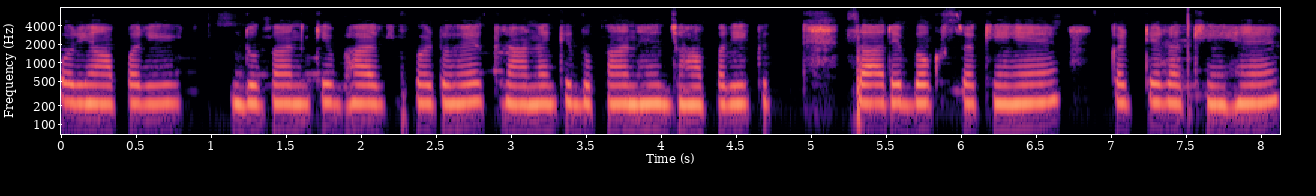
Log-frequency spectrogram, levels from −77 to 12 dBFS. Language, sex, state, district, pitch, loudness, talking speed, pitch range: Hindi, female, Uttar Pradesh, Jyotiba Phule Nagar, 220 Hz, -16 LUFS, 170 wpm, 215-225 Hz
